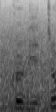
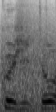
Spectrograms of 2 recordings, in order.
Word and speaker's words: Cogito: Cogito ou Cogito, hein. Souvent on me pose la question comment oui, on prononce. C'est vrai qu'on sait jamais comment le prononcer. C'est vrai qu'on peut dire les deux en français, donc c'est au choix l'un ou l'autre.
